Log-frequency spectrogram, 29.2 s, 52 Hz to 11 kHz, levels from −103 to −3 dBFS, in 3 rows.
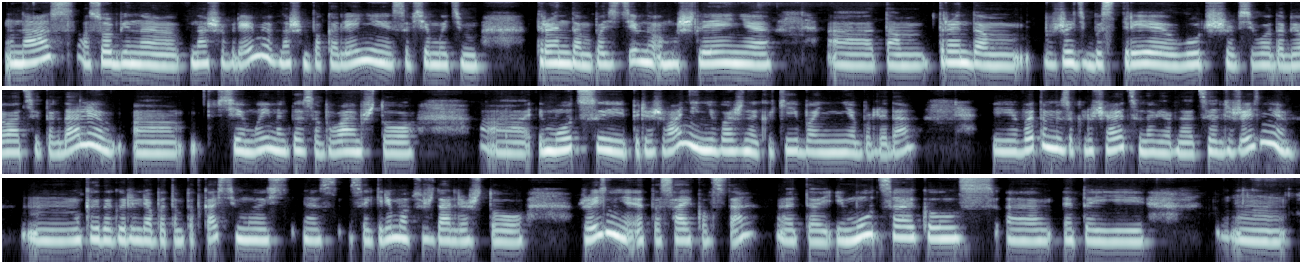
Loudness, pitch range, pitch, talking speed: -21 LUFS, 205-240 Hz, 220 Hz, 145 wpm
